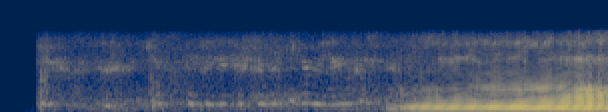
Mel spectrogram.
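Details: Shih Tzu named Chai, asleep and snoring: soft, quick, regular snuffling breaths for about three seconds, then a louder, droning nasal snore that builds to the end.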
